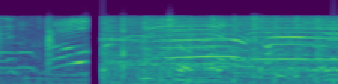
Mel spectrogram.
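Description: Several children's voices shouting and calling out at once, with some long held calls. The sound drops out briefly about two-thirds of a second in.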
